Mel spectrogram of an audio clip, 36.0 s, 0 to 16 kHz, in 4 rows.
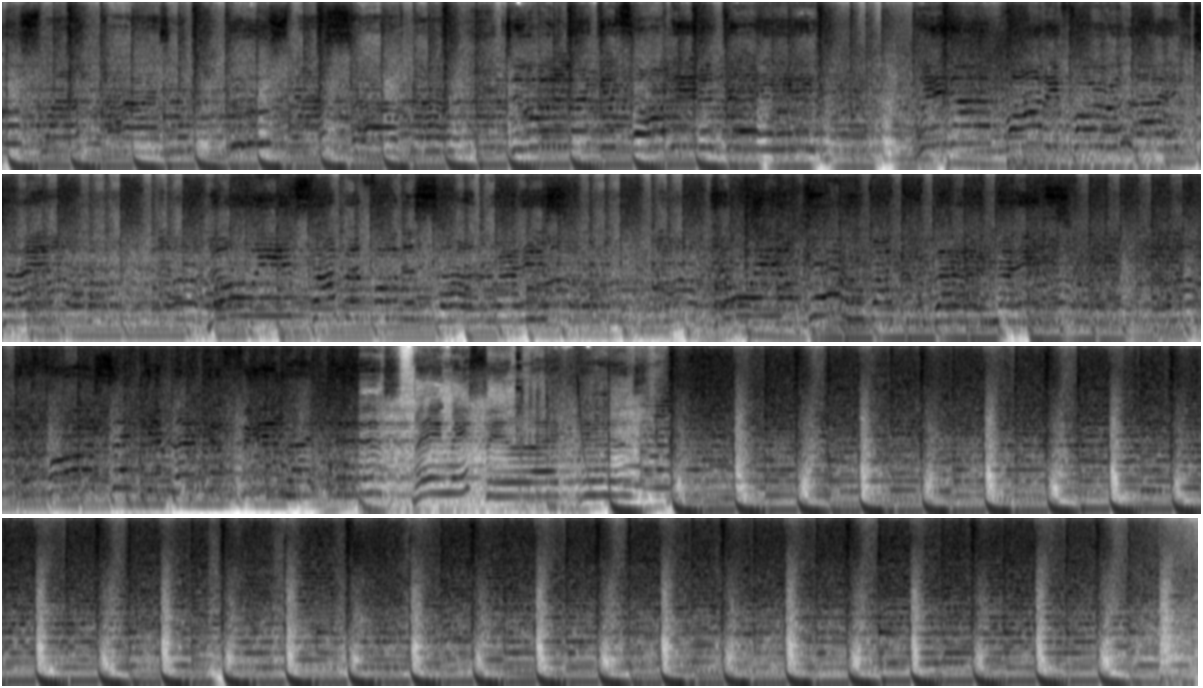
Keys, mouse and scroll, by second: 1.9 ctrl+z, 2.2 ctrl+z, 2.5 ctrl+z, 2.8 ctrl+z, 3.2 ctrl+z, 4.1 ctrl+z, 4.9 ctrl+z, 6.1 ctrl+z, 7.0 ctrl+z, 8.2 ctrl+z, 12.9 ctrl+z, 13.1 ctrl+z, 13.5 ctrl+z, 13.9 e, 14.1 ctrl+z, 15.1 ctrl+z, 15.2 ctrl+z, 15.4 e, 15.6 ctrl+z, 15.9 ctrl+z, 16.3 ctrl+z, 16.9 ctrl+z, 17.6 e, 17.7 ctrl+z, 18.0 ctrl+z, 18.2 ctrl+z, 18.4 ctrl+z, 20.2 ctrl+z, 20.5 ctrl+z, 21.1 ctrl+z, 21.9 ctrl+z, 22.3 ctrl+z, 23.3 ctrl+z, 23.8 ctrl+z.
